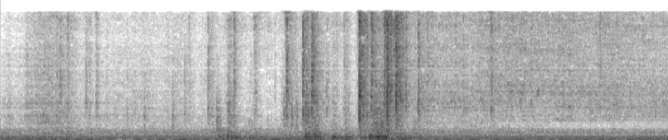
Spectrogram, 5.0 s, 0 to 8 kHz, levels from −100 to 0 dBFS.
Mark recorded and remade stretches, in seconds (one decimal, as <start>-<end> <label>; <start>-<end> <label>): 0.0-5.0 recorded

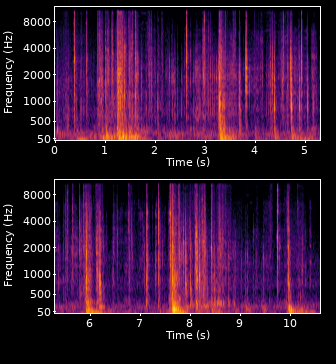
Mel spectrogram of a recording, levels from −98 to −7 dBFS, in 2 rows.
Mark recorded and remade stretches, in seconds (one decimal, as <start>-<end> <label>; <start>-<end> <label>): 0.0-1.9 remade; 1.9-5.5 recorded; 5.5-6.7 remade; 6.7-7.3 recorded; 7.3-10.6 remade

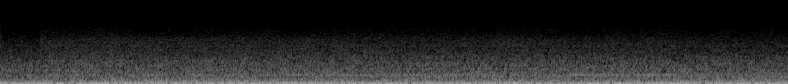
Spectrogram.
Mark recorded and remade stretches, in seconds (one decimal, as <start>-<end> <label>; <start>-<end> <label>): 0.0-7.9 recorded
